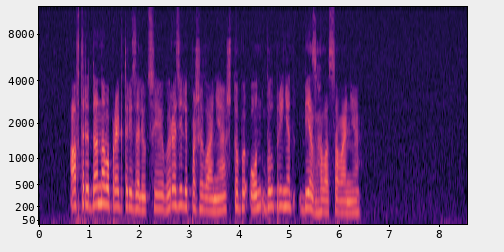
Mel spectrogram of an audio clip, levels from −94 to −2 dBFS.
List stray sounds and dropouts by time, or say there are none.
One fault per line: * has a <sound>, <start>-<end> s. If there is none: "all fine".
all fine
